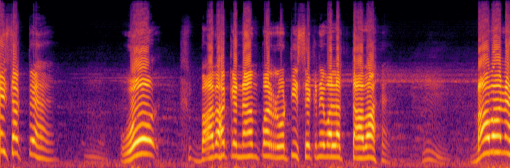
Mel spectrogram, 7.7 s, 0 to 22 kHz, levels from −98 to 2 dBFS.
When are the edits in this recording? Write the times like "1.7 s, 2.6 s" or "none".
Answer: none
